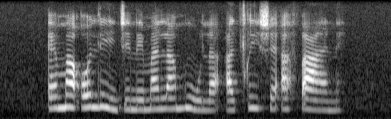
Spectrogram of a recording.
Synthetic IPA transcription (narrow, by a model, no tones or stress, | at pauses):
ɛmaʔolint͡ʃʼinɛmalamulaʔaǀiʃɛʔafaːnɛ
